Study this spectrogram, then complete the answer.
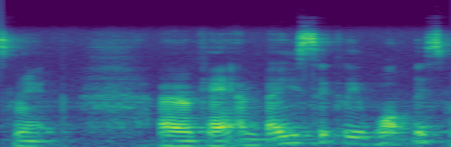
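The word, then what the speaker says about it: SNP: polymorphism or a snip it's pronounced snip okay and basically what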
